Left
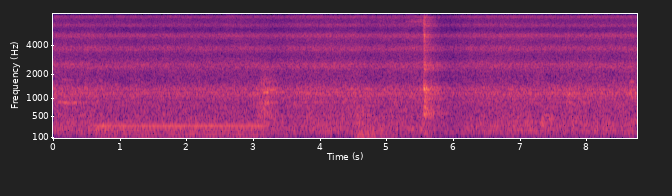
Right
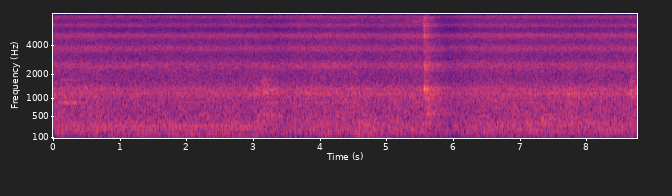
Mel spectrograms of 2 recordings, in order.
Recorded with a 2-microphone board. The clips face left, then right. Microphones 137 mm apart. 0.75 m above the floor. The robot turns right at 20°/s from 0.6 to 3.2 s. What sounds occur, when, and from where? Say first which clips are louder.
3.1 s breathing: left 3 dB; 65° left (ahead or behind), 4 m
4.5 s keys jangling: left 1 dB; 75° left (ahead or behind), 3 m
